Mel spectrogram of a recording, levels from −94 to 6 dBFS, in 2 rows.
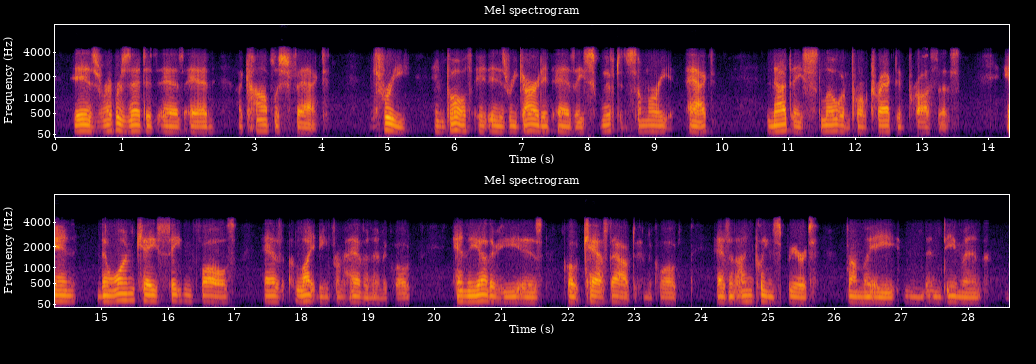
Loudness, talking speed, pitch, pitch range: -22 LUFS, 110 wpm, 105 Hz, 95-110 Hz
